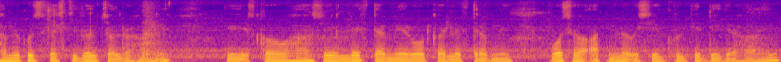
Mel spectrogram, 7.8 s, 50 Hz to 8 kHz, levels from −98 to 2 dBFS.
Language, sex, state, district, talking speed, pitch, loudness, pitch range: Hindi, male, Arunachal Pradesh, Longding, 205 wpm, 115 Hz, -17 LUFS, 110-120 Hz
